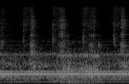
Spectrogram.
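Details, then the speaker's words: Globe SP08 mixer kneading a 3.5 lb batch of 53% hydration dough, within the manufacturer's limit: steady motor hum with a dry creak about three times a second, typical with heavier, lower-hydration doughs. "Specifically, it tends to happen with lower hydration, heavier doughs or enriched doughs."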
